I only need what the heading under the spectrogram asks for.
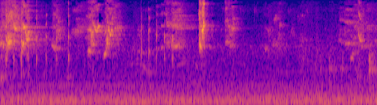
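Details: Ngetik ngekek chatter from a lovebird calling a rival: scattered sharp, squeaky bursts and clicks. A loud harsh burst comes near the middle, then quieter, sparser notes follow over a soft background hum.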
